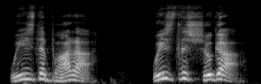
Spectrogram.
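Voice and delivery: put-on Australian man's accent. Doing an impression of an Australian guy making cookies, Australian accent. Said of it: "my impression of an Australian guy".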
